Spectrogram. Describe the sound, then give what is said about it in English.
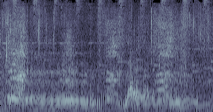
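Loud, sustained screaming from the Japanese horror film Ju-on, later remade in America as The Grudge: a rough, roaring cry that holds steadily for about three seconds, its pitch wavering and straining, with no words spoken. “That's Japanese screaming there that you maybe recognize from Godzilla movies.”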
